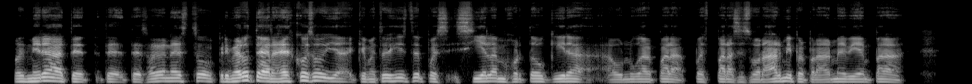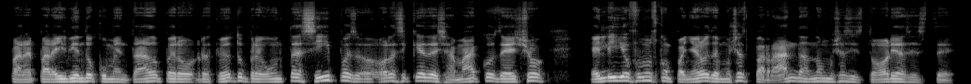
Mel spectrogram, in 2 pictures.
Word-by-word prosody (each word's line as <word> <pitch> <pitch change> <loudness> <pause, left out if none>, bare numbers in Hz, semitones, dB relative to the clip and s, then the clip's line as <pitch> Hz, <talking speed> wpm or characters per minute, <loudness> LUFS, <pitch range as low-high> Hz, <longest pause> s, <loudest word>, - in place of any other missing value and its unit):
Pues 135 0 +1
mira, 150 +1 +5
te 125 -3 +1
te 120 +2 -5
te 120 +3 -2
soy 125 +4 -3
honesto, 150 0 0
primero 145 +7 +4
te 180 - +4
agradezco 145 +4 +6
eso 175 0 +3
ya 140 -5 -1
que 130 - -4
me 120 -1 -4
tú 150 - +1
dijiste, 155 +1 0
pues 130 -4 -3
s - - -15
sí, 135 +1 +2
a 140 - +3
lo 145 -1 +2
mejor 130 -1 -3
tengo 135 -2 -1
que 125 - -8
ir 135 +1 +3
a 130 -3 -2 0.2
a 110 - -11
un 115 +1 -5
lugar 120 0 -3
para, 125 -3 -3
pues, 120 -4 -7
para 125 -2 -2
asesorarme 115 +6 0
y - - -5
prepararme 120 0 -2
bien 120 -3 -1
para 120 -3 -3 0.7
para 115 -1 -3
para 120 -1 +1
ir 130 +1 +5
bien 140 +1 +5
documentado, 130 -1 -1
pero 125 -3 0
respondiendo 130 +7 -3
a - - -1
tu - - -10
pregunta, 130 +5 -1
sí, 165 +8 +3
pues, 180 -4 -2
a 135 - -3
ahora 130 +5 -4
sí 145 0 -7
que 170 +3 0
de 155 -3 +3
chamacos, 130 +7 -3
de 130 -1 +4
hecho, 160 +3 -1 0.4
él 135 +6 +2
y 170 - +7
yo 175 -1 +4
fuimos 170 +2 -2
compañeros 135 0 0
de 135 -4 +1
muchas 155 +8 -3
parrandas, 130 +5 -2
¿no?, 140 +2 -3
muchas 135 +1 -4
historias, 120 +1 -3
este, 100 -3 -11
130 Hz, 215 wpm, -22 LUFS, 120-150 Hz, 0.7 s, y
